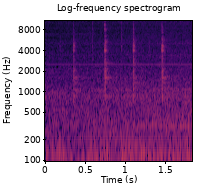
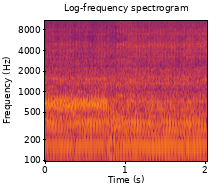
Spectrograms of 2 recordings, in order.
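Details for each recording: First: Honda GC160 pressure washer engine found at a junkyard, clicking loudly from the upper end; pulled slowly by hand, sharp metallic ticks about three a second from the exhaust valve, suspected out of adjustment, to be checked with feeler gauge. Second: Junkyard Honda GC160 pressure washer engine, overfilled with oil and tipped over, smoking while burning off oil; now runs steady and even with no upper-end valve tick over the exhaust drone, then changes pitch.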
